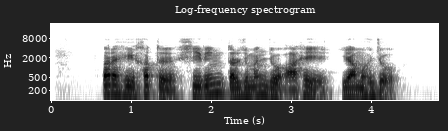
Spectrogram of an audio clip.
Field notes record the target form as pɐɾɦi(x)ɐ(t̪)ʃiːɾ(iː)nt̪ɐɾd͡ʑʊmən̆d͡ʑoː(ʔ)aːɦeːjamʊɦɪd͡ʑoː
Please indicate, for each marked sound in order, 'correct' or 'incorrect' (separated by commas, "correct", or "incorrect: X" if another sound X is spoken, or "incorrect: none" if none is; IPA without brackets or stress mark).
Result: correct, correct, correct, correct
